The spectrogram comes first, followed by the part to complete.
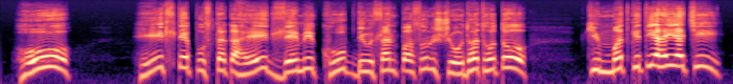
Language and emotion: Marathi, surprised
